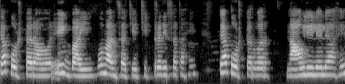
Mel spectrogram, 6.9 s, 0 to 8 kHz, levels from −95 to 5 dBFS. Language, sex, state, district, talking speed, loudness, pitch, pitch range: Marathi, female, Maharashtra, Sindhudurg, 140 wpm, -20 LUFS, 225 Hz, 210-250 Hz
